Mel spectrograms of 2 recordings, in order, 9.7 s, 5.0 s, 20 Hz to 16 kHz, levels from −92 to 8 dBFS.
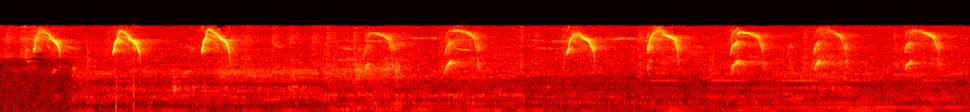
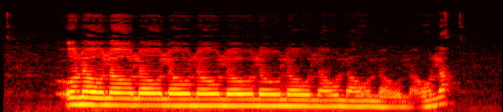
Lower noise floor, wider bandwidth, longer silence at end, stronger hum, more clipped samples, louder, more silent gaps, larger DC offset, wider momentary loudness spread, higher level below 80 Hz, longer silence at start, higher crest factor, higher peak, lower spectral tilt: second, -39 dBFS vs -58 dBFS; second, 7.8 kHz vs 10.5 kHz; second, 0.15 s vs 0.55 s; neither; neither; first, -14 LUFS vs -25 LUFS; neither; neither; first, 25 LU vs 13 LU; about the same, -62 dBFS vs -58 dBFS; second, 0.05 s vs 0.55 s; first, 20 dB vs 14 dB; first, 0 dBFS vs -10 dBFS; second, 4 dB/octave vs -9 dB/octave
